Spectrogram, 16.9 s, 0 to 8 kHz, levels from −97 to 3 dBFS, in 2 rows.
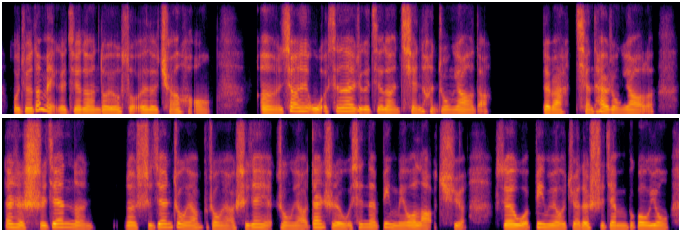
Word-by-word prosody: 我 215 - +1
觉 225 +2 +1
得 390 - +2
每 - - +1
个 - - -1
阶 205 +2 0
段 205 -2 0
都 195 0 +1
有 195 - +2
所 220 - -4
谓 195 +1 +1
的 190 0 +1
权 195 - 0
衡。 - - -7 0.6
呃， 195 -3 +2
像 260 +3 +4
像 - - 0
我 - - +2
现 240 - -1
在 245 -2 +4
这 - - +1
个 190 - +2
阶 205 - -2
段 195 -2 0
钱 190 -3 0
很 - - -6
重 195 -3 -4
要 200 0 0
的， - - -6 0.7
对 200 -2 +5
吧？ 180 0 +1
钱 185 -1 -1
太 240 -2 +3
重 185 -3 -3
要 185 -2 +1
了。 - - -6 0.3
但 240 - +3
是 210 -3 +2
时 190 -2 +5
间 250 -1 +3
呢， 190 -5 -2 0.5
呃， 195 -1 0
时 200 -1 -1
间 240 +4 +2
重 255 -7 0
要 200 +2 -2
不 235 0 -13
重 195 -3 -1
要？ - - -6
时 205 - +1
间 230 +1 +1
也 200 - -4
重 190 -3 -4
要， 185 - -3
但 240 +1 +2
是 195 -8 +1
我 170 - -3
现 225 +3 -2
在 215 -1 -1
并 240 -3 -3
没 180 - -3
有 205 +4 +1
老 - - 0
去， - - -1 0.4
所 220 - +2
以 - - +7
我 215 - +3
并 245 -3 +2
没 215 - 0
有 175 -5 0
觉 170 +1 -2
得 185 0 +3
时 185 - -1
间 195 -1 -1
不 185 - -5
够 190 -1 +3
用。 195 -3 0
200 Hz, 275 characters per minute, -22 LUFS, 190-225 Hz, 0.7 s, 以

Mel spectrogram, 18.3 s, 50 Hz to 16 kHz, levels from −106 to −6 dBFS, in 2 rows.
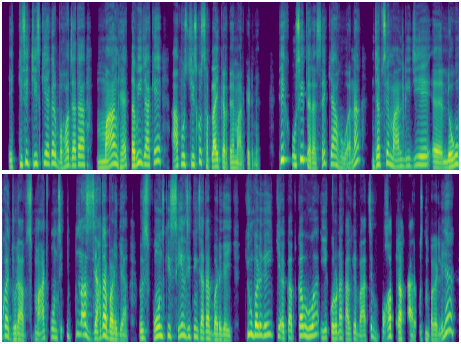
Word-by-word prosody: ए 140 - -2
किसी 185 +5 +1
चीज़ 200 -1 -2
की 215 - 0
अगर 210 +1 +3
बहुत 160 +7 -1
ज़्यादा 180 +2 +2 0.3
माँग 125 +12 +4
है 140 +4 -1
तभी 195 +9 +5
जाके 210 +7 0 0.2
आप 165 +4 -1
उस 185 -1 -1
चीज़ 180 -2 0
को 245 - -1
सप्लाई 135 - +3
करते 115 -1 -1
हैं 115 - -3
मार्केट 105 -1 -6
में। - - -14 0.4
ठीक 280 +1 +7
उसी 180 +12 +5
तरह 110 -3 -1
से 165 - -4
क्या 200 -3 -2
हुआ 105 -2 -6
ना 220 +8 -1 0.3
जब 180 +6 +2
से 185 +4 +1
मान 145 -5 -2
लीजिए 160 +5 0
अ, 120 -9 +1
लोगों 135 +10 +4
का 195 -1 +1
जुड़ाव 125 - -2
स्मार्ट 145 +3 -3
फ़ोन 170 -2 -6
से 165 - -5
इतना 220 +5 -1
ज़्यादा 150 - +4
बढ़ 135 -5 +4
गया, 110 -3 -6 0.3
उस 150 0 0
फ़ोन 190 +5 +5
की 200 - -2
सेल्स 185 +2 0
इतनी 180 0 -4
ज़्यादा 145 -1 +2
बढ़ 115 -4 -1
गई, 110 -2 -3 0.3
क्यों 230 0 +3
बढ़ 215 0 +7
गई? 210 +2 0 0.2
क 140 - +2
कब 155 -2 0
कब 200 0 +6
हुआ? 200 +4 +2
ये 155 +1 -4
कोरोना 140 +2 +1
काल 130 -4 -3
के 140 - -4
बाद 105 -3 -4
से - - 0
बहुत 165 - -2
रफ़्तार 135 - +1
उसने 130 -2 -10
पकड़ 110 0 -3
ली 130 - -7
है। 300 +5 +1
165 Hz, 225 wpm, -23 LUFS, 130-195 Hz, 0.4 s, ठीक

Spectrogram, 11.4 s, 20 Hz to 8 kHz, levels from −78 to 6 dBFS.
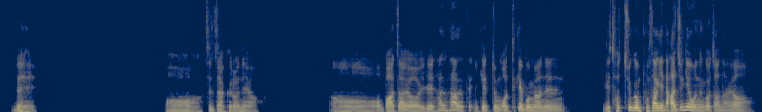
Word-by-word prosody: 네. 105 - -3 1.9
어 120 -3 -4
진짜 125 -2 -3
그러네요. 100 -6 -4 1.1
어. 110 -1 -5
어 - - -8
맞아요. 105 -1 +2
이게 115 +3 0
항상 175 +3 +1
쎄 - - -8
이게 110 +1 -2
좀 135 -2 0
어떻게 115 +8 +1
보면은 130 -3 0 0.6
이제 130 - -3
저축은 165 +9 +3
보상이 160 +4 +4
나중에 210 +3 +4
오는 140 -9 +3
거잖아요. 100 - -3
120 Hz, 230 characters per minute, -24 LUFS, 105-140 Hz, 1.9 s, 보상이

